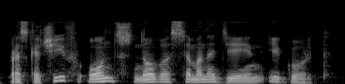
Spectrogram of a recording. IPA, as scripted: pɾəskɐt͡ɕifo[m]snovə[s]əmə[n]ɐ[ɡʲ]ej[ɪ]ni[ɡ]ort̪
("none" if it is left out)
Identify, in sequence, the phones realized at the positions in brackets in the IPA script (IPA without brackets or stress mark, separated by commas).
n, s, n, dʲ, ɪ, ɡ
